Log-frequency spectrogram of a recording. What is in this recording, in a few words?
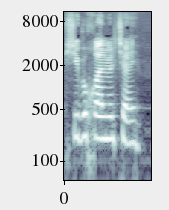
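sshibuxal ergative plural, Archi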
